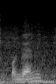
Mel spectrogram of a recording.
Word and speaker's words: Pagani: Kemudian yang keenam, Pagani. Pagani, dibacanya Pagani juga ya?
